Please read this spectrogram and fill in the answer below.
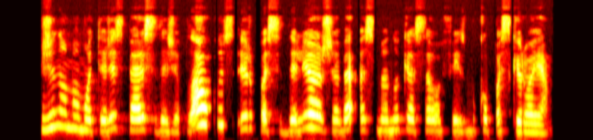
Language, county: Lithuanian, Kaunas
